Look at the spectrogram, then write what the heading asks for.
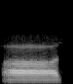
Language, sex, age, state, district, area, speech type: Maithili, male, 18-30, Bihar, Madhepura, rural, conversation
